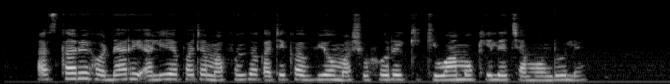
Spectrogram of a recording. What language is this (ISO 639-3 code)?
swa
